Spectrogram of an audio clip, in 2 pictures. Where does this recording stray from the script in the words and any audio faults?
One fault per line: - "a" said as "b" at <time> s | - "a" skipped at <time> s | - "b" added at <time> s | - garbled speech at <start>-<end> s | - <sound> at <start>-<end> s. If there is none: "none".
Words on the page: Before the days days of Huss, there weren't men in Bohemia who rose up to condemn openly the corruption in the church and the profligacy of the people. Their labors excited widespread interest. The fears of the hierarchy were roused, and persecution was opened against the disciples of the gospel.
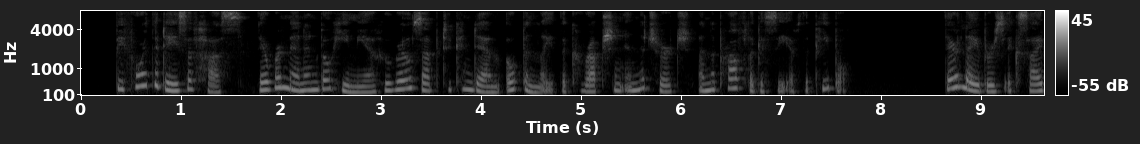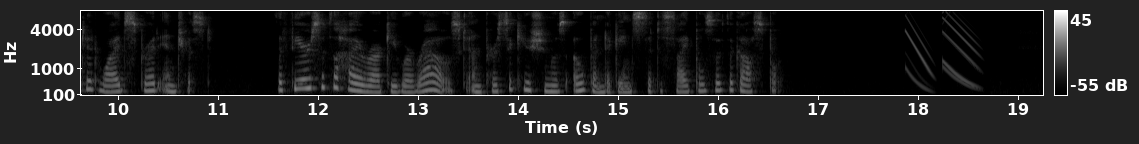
- "days" skipped at 1.1 s
- "weren't" said as "were" at 1.9 s
- chirp at 17.9-18.7 s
